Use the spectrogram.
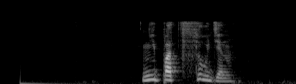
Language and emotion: Russian, angry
